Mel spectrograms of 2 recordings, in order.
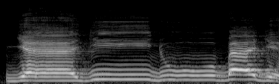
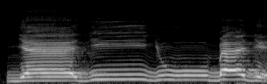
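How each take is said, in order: No difference in how they are said.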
